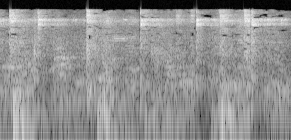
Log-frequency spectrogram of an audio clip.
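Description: Capoeira music: a pandeiro's jingles shaking steadily over deep atabaque hand-drum strokes.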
